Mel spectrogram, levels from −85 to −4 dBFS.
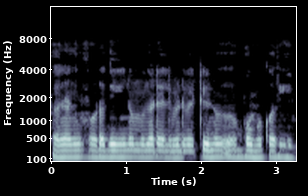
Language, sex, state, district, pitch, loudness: Telugu, male, Telangana, Karimnagar, 120 Hz, -24 LUFS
